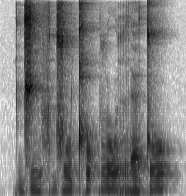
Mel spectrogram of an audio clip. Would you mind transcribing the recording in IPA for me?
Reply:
d͡ʒiː˨fd͡zu˨cʰu˧plu˦˨ rɛ˨tu˦

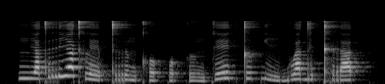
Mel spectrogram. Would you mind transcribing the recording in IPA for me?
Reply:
ŋi˧a̯tri˥˩a̯ kʰleː˨˩p̚trɯ˨˩ŋ kʰo˨˩k̚po˨˩k̚ʔɯ˨˩ŋ keː˥˩k̚ tɯ˦˥k̚ jiː˨˩bu˥˩a̯ di˦˥t̚kʰra˦˥t̚

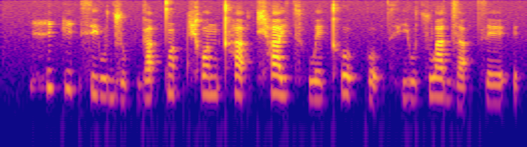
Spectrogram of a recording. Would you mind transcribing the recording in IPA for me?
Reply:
hi˥˧ki˦ʔ sju˧d͡zu˨k̚ ɡa˦ʔt̪ɔ̃˦t̚t͡ɕʰɔ˦nkʰa˦ʔ t͡ɕʰa˥˧jt͡sʰwe˧kʰo˦ʔ ko˨ʔt͡sʰju˧t͡swa˥˧d͡za˨ʔ t͡se˨ʔ

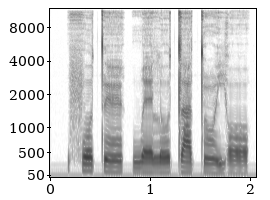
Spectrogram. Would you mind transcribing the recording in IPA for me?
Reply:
fo˦tɛ̃˧ | wɛ˨lo˨˦ta˧ tɔ̃˨jɔ˨

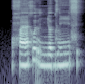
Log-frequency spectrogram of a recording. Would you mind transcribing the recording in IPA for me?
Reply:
ħæ̃xʊr ɲəɡ lĩs

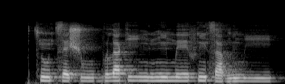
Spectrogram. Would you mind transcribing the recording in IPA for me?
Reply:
t͡sũ˨t͡sɛ˨ ʃuː˨bʊ˦ la˦kiː˦ŋɪ˦ ŋĩ˦meː˦fĩ˦ sa˨bĩ˦miː˦

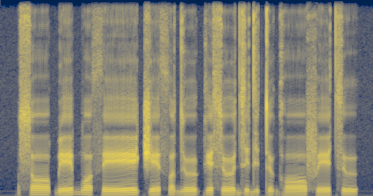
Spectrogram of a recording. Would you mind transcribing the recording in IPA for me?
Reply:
sɔːɓe bɔθeː t͡ʃeθɔ dɵːke sɵːd͡zidi tɵɡʱɔː fet͡sɯ

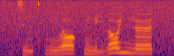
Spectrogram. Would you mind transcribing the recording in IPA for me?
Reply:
t͡sɪ˨˩ŋkʷʰɐ˨ŋlɔː˧k̚ ʊ˨ŋe˨˩jlɔː˥j n̪œː˧t̚

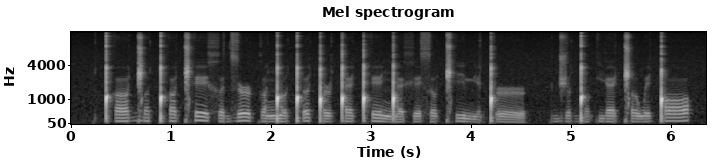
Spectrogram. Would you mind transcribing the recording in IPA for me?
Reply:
ǃʰʌ ɡ͡ǁʌǃʰʌǁʰe xəd͡zə˞ kʌŋ͡ǃɤǃʼə ǃə˞ǃɛǃʰe ŋ͡ǃɛxesɤǁʰi mʲaǃʼə˞ | d͡ʒɤɡ͡ǃʌkjɛ ǁɤweǃɔ

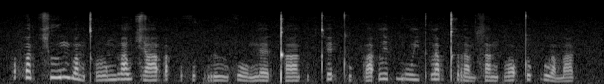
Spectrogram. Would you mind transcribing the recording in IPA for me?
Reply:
fa˥˩k̚t͡ɕʰɯː˥˩mba˨˩m kʰɤː˦˥mwa˥˩wt͡ɕa˦˥ʔ | fo˨˩k̚rɯː˩˦ foː˩˦ŋɛː˨˩t̚ kʰaː˧kɯ˦˥k̚tʰe˥˩ʔtʰu˨˩k̚ pa˥˩ʔli˦˥t̚ buː˧jpʰla˦˥p̚kʰra˩˦m sa˧ŋplɔ˥˩ʔto˥˩k̚ lu˩˦a̯ma˦˥k̚

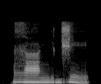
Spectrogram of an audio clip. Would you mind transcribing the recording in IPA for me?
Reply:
ɣa ŋɨ d͡ʒe

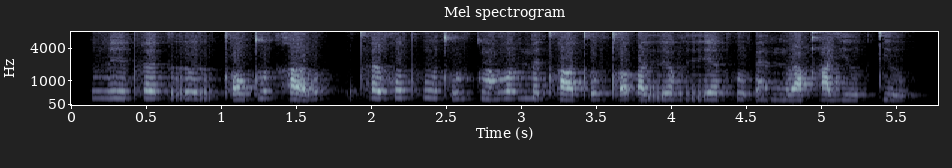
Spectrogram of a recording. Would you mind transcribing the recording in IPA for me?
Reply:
vɪː pʰɜːkrʊːrtʼɔ tʷɑkχʌv | tʰɜχʷɪ pʰuːtʼuvtʷɛ̃ ʁʷɜvmɛtʰɒ tʼʊvtʼɔʔɒrʲɔv rʲɜ pʰuʔɛ̃rŋ͡mʊː qʰɑzʲuːk tʲu

